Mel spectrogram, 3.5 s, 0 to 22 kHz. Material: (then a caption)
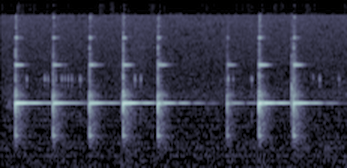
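Fired clay. A fired clay pot that was fired hotter and melted more is tapped eight times, each tap giving a bright, glassy ring near 2 kHz that lingers briefly between strikes. The glass-like ring shows a more vitrified clay body, with the pot's shape, thickness and firing heat all shaping its sound.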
